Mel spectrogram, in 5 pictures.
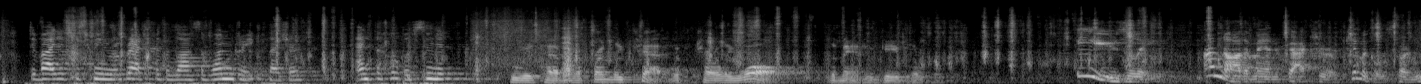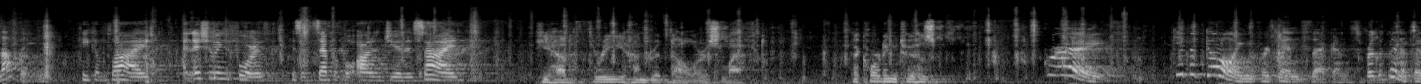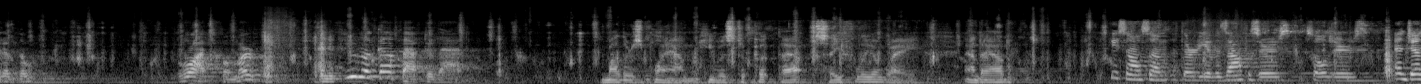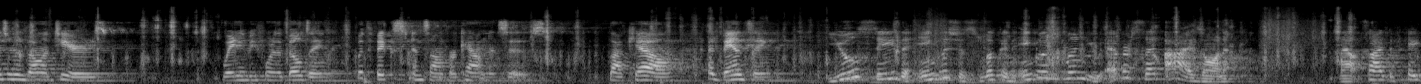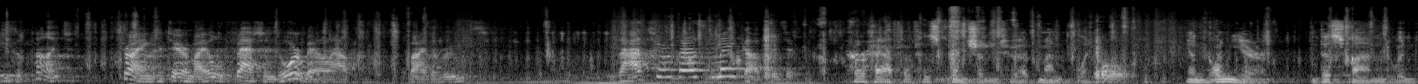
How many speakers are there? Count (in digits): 5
